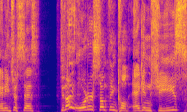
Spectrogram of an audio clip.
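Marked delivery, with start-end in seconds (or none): 1.2-3.8 furious, disbelieving tone. Retelling a man's furious reaction to his food order, imitating an angry man. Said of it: "And he's so angry".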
